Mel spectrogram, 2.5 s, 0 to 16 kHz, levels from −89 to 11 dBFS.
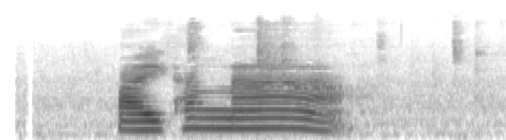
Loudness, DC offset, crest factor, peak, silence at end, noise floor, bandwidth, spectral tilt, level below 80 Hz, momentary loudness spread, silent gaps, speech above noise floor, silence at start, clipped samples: -25 LUFS; under 0.1%; 20 dB; -8 dBFS; 0.8 s; -55 dBFS; 10.5 kHz; -5 dB/octave; -76 dBFS; 6 LU; none; 30 dB; 0.6 s; under 0.1%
